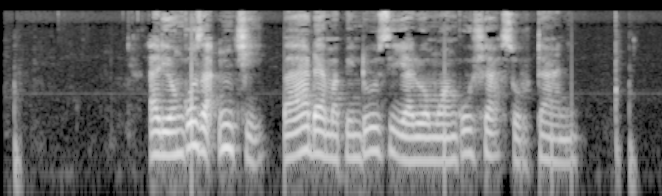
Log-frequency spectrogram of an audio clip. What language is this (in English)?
Swahili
